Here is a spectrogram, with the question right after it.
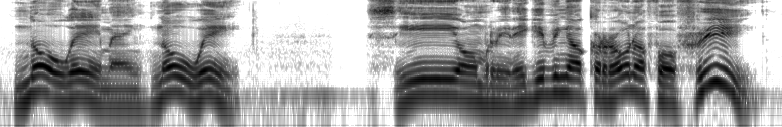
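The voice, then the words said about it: Put-on Mexican accent, not very good. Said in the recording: “I don't have as good of a Mexican accent”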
